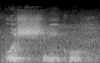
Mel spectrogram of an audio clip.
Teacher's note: Shin ada hams, maka lepaskan angin dia. Usyriku, dia ada hams dan dia ada tafashi.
